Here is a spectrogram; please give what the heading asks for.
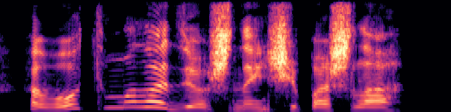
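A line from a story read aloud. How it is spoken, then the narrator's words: Snorting woman. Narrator (Russian): фыркнула женщина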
